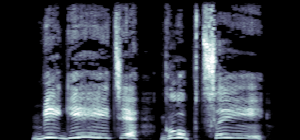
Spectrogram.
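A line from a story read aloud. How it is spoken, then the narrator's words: Squeaky shout. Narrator (Russian): Писклявым голосом он кричал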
